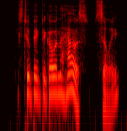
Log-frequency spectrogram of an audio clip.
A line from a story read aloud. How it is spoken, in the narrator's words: Uwe replied cheerfully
